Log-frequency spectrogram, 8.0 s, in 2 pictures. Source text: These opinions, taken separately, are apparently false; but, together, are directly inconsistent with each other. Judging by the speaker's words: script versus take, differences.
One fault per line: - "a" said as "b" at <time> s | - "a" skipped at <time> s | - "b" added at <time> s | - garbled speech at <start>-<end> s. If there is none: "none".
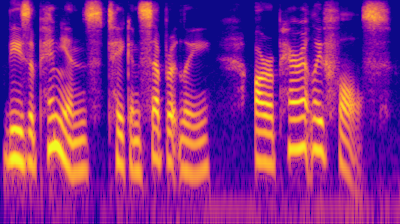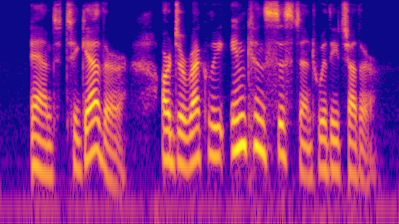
- "but" said as "and" at 4.3 s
